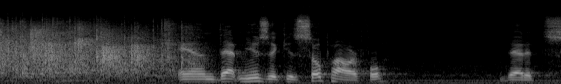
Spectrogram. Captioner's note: applause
